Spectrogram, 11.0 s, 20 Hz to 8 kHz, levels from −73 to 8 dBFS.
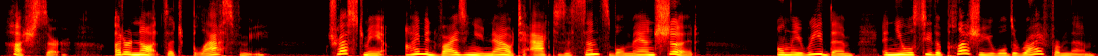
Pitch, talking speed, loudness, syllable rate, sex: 245 Hz, 185 wpm, -17 LUFS, 5.4 syllables/s, female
